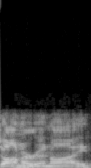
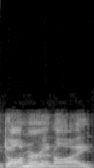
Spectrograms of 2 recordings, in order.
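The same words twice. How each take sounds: First: An r links Donna to and, New Zealand style. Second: An r links Donna to and, New Zealand style.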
